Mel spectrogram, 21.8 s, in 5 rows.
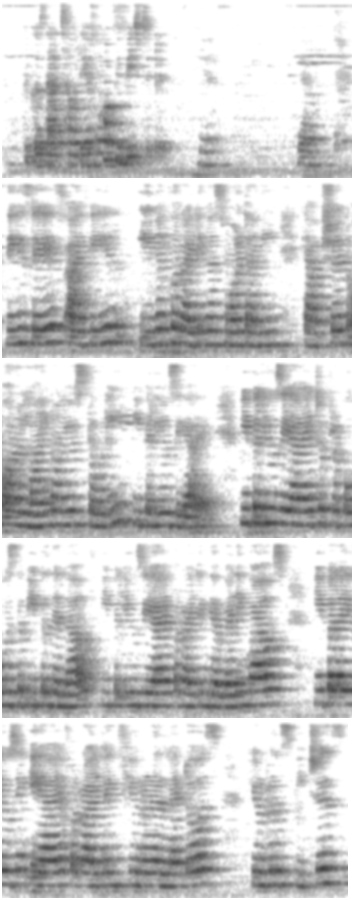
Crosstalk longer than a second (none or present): none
